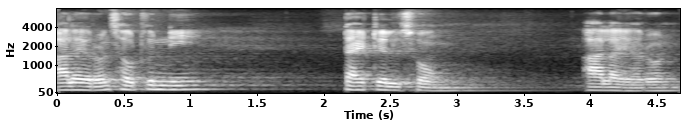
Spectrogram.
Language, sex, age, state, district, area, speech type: Bodo, male, 30-45, Assam, Baksa, urban, spontaneous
